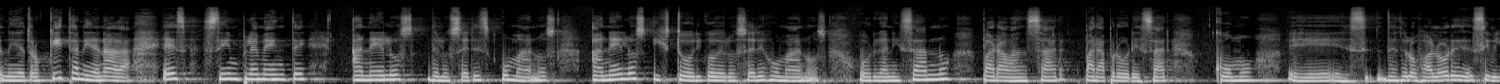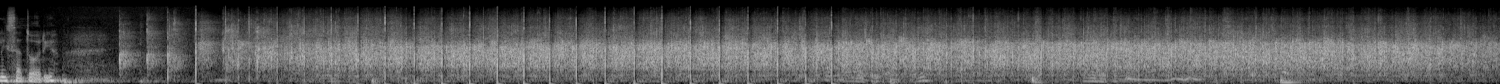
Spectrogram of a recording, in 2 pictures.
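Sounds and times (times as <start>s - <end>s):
audience applauding: 16.2s - 30.0s.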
